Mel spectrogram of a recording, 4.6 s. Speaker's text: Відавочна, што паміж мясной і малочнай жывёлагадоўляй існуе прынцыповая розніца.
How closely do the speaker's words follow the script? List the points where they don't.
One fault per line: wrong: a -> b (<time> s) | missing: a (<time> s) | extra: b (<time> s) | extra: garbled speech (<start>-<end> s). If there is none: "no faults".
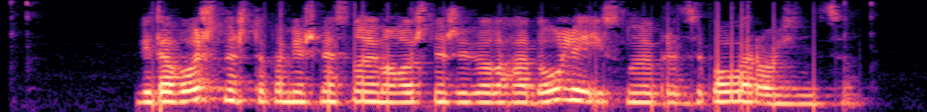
no faults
